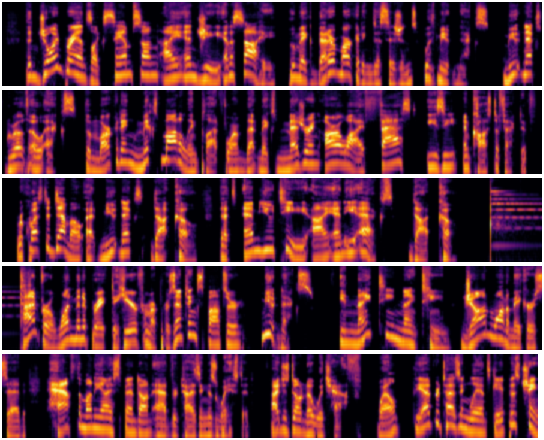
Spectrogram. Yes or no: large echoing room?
no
